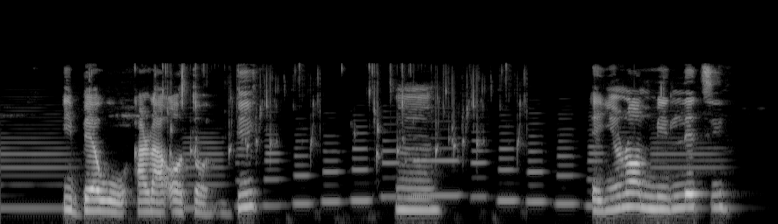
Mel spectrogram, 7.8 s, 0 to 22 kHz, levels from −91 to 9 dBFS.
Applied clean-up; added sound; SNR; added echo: classical method log-MMSE.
